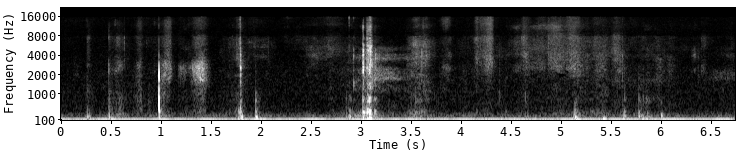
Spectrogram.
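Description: Faint rustling and scratching of three-week-old kittens wrestling on a fleece blanket, with a few soft clicks; the loudest bit comes about three seconds in, over a low steady room hum.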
